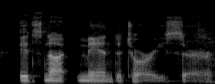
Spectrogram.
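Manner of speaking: very sinister, menacing, low and quiet. Retelling what a man said on the phone, in a mock-sinister voice. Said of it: "he says in a very sinister voice".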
